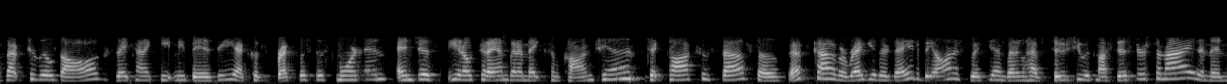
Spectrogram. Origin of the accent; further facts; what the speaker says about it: Oklahoma, United States; I grew up in Oklahoma, like in a small town. So, like, you know, the trashy side of … that'll always be there, you know?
